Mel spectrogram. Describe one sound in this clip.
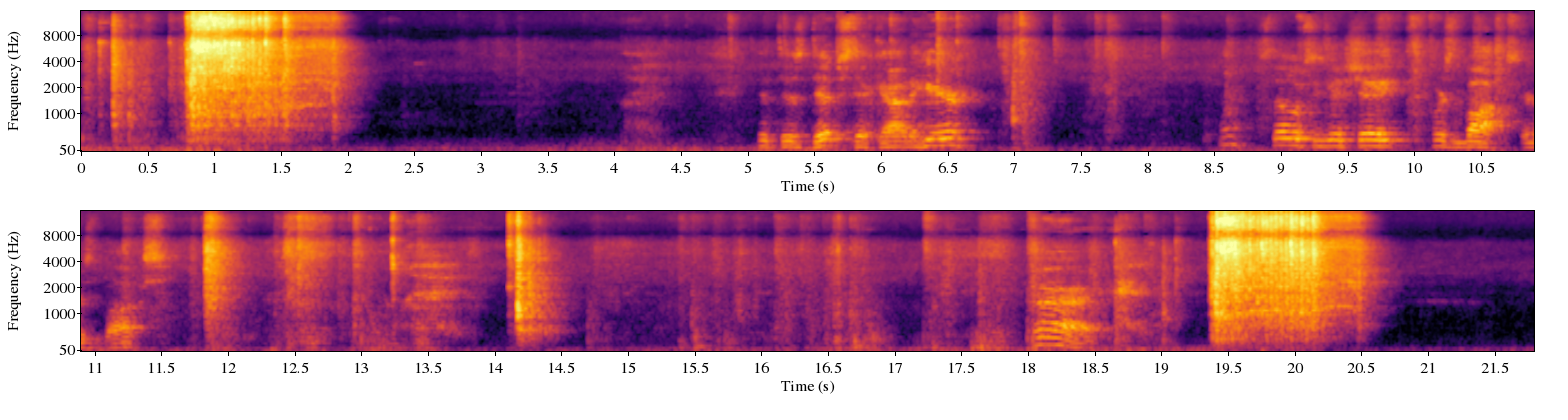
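A power impact wrench whirs in short bursts.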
